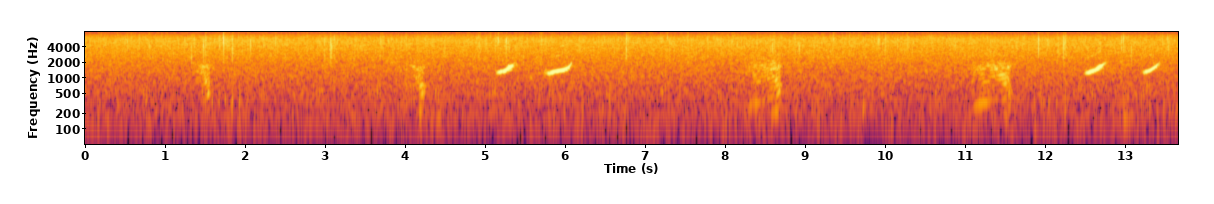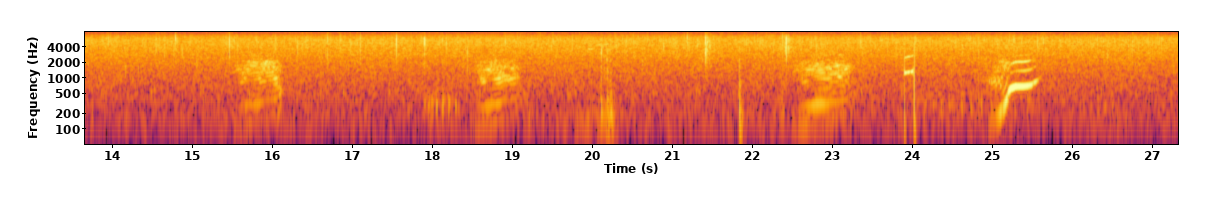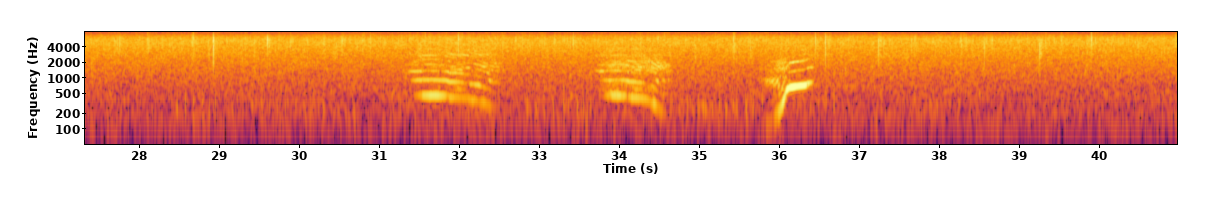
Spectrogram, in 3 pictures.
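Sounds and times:
hiss: 0:00.0 - 0:40.9
humpback whale song: 0:05.2 - 0:06.1, 0:12.5 - 0:13.4, 0:35.9 - 0:36.5
clicks and snaps: 0:23.9 - 0:24.2.

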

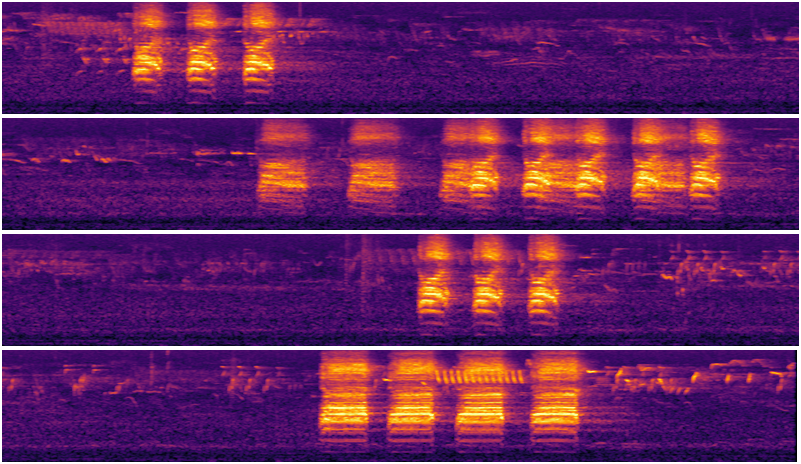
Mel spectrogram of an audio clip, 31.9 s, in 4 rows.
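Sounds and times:
carrion crow cawing: 0:01.3 - 0:03.0, 0:10.6 - 0:15.6, 0:20.2 - 0:21.8, 0:27.1 - 0:30.1.

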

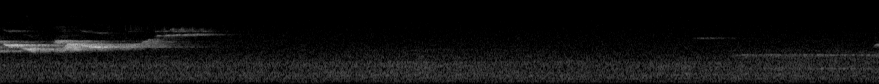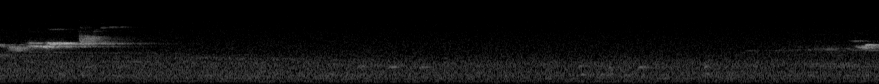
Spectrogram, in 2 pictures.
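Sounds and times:
Turdus merula common blackbird song: 0:00.0 - 0:02.2, 0:08.8 - 0:10.4, 0:16.8 - 0:17.5.

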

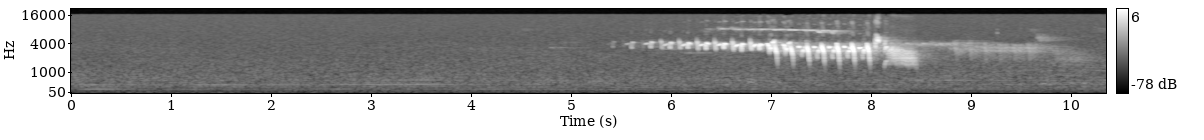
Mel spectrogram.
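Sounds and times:
common chaffinch singing: 0:05.6 - 0:10.0.

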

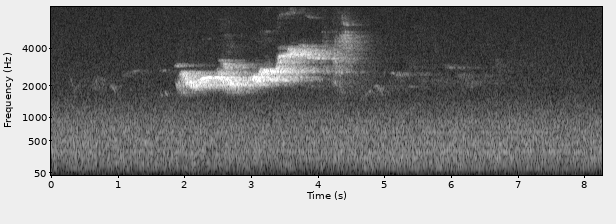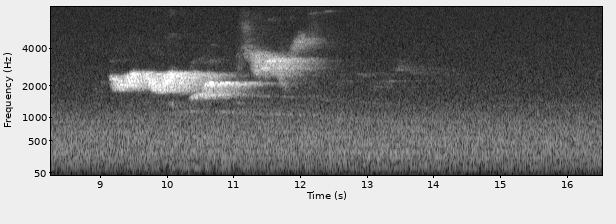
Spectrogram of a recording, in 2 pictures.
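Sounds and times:
common blackbird Turdus merula song with fluted whistled phrases: 0:00.3 - 0:06.8, 0:09.2 - 0:14.0.

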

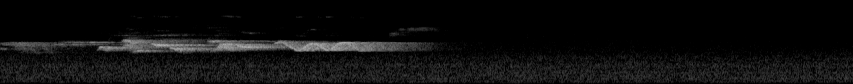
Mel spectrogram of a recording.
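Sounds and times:
common blackbird Turdus merula song: 0:00.0 - 0:04.5.

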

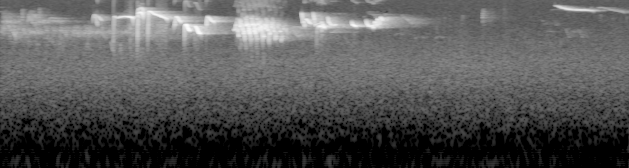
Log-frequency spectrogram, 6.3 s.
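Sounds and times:
European robin song: 0:00.3 - 0:04.0.

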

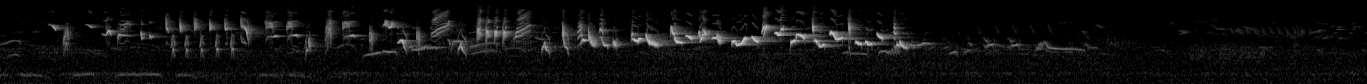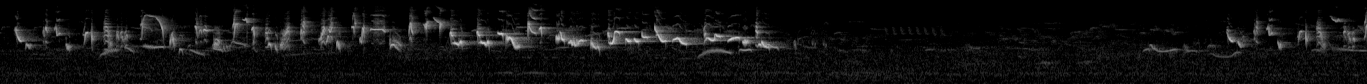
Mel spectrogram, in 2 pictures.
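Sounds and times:
Eurasian blackcap song: 0:00.0 - 0:09.3, 0:13.8 - 0:21.5, 0:25.2 - 0:27.3.

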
